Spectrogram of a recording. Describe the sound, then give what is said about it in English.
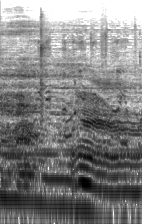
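In an Indiana Jones film scene, a biplane's engine starts up with a steady, droning whine and layered low hum after it detaches from a Zeppelin airship. Its pitch bends upward briefly midway, and faint clunks of the detaching sound early on. “Sorts of clunking of the biplane detaching and the engine starting up, the engine kind of whining.”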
